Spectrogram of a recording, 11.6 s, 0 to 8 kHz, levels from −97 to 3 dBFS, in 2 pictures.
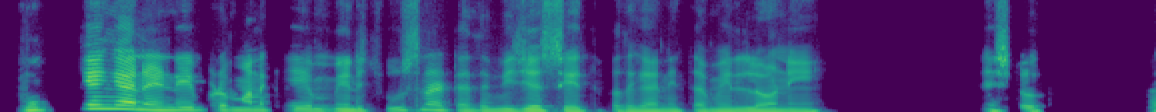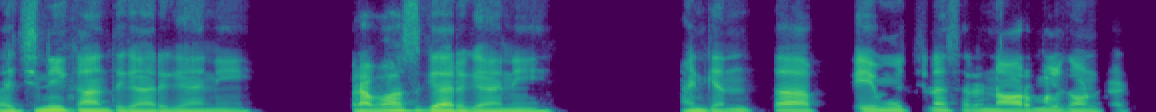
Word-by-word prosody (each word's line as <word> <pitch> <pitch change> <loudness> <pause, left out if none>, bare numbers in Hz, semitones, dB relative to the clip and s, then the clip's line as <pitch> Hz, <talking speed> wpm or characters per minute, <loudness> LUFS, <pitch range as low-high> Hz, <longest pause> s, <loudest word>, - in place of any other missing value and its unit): ముఖ్యంగానండి 205 -2 +4
ఇప్పుడు 170 -2 -6
మనకి, 160 +1 -5 0.2
మీరు 145 0 -1
చూసినట్టయితే 165 -4 -5
'విజయ్ 140 +4 0
సేతుపతి' 120 -2 -5
గాని 110 0 -4
తమిళ్‌లోని, 110 -1 -3 0.9
నెక్స్టు 130 -3 -3 0.6
'రజినీకాంత్' 130 -2 +3
గారు 115 -1 +1
గాని, 110 -1 -3 0.6
'ప్రభాస్' 155 +3 +4
గారు 135 -3 +5
గాని 115 -1 0 0.8
ఆయనకెంత 135 +3 -2 0.4
ఫేమోచ్చినా 160 +2 0
సరే 145 -1 -4
నార్మల్‌గా 135 +1 +3
ఉంటాడు. 115 - -11
140 Hz, 110 wpm, -22 LUFS, 120-155 Hz, 0.9 s, గారు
